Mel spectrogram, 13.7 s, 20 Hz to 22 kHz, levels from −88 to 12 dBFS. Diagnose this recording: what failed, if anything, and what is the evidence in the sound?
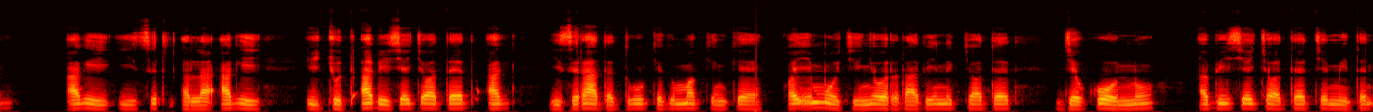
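The driver or buffer stage failed: at 7.55 s the speech garbles for an instant, the chunks out of order signature. A 5.33 ms chunk plays one chunk late, creating three hard joins. Unlike a dropout, no audio is missing.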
